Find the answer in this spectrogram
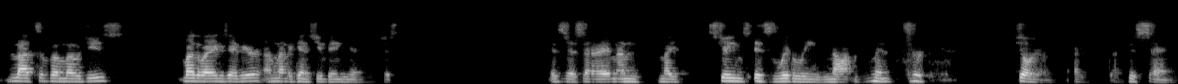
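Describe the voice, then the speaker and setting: A man's voice: medium pitch, no room sound. A young man from the American South chatting on his live stream, rambling with many restarts as he reads and answers viewers' chat. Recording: dull dry home mic.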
